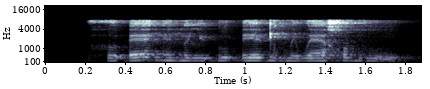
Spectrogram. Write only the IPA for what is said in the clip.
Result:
hʊːʔɛːnɪː nolʲuʔu ʔeːɖɔ mewɛː χubuː

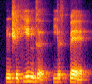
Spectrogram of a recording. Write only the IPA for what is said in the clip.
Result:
nd͡ʒəfʲeŋɡə | jəxk͡pɛ

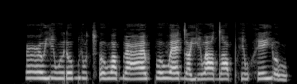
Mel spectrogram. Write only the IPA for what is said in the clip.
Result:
ʕujiwu ɾobiwt͡sʼo wɒbæ ʕæw po wædɒ jiwiwdˤæwpʰiw hejow

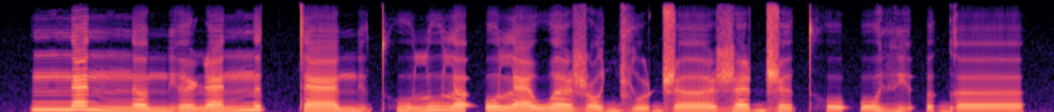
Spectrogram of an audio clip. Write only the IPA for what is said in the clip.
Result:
nːæ˦ nːɜ˨mʲɘː˨ ɳæ˨nːə˦ tːæː˨mʲu˨t̪ʰu˦˨ lu˦lɐ˨ʔo˦ læ˨wɜ˦˨ʐɔ˨ d͡ʑu˨ɖ͡ʐɜː˨ ʐæ˦ɖ͡ʐɘ˦˨t̪ʰo˨ ʔo˨˦vʲɘ˦ʔə˨˦ɡɜː˨

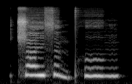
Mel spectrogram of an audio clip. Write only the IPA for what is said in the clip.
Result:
ʈ͡ʂa˥ɪ̯sə˥˩n pʰɤ˥ŋ

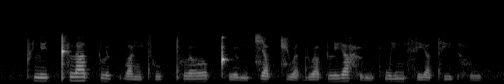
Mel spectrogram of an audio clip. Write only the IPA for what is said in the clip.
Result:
pʰli˦˥t̚kʰla˥˩t̚ klɯ˦˥k̚ba˧ŋtʰu˨˩k̚ pʰlɤː˦˥p̚kʰlɯ˩˦ŋ t͡ɕa˦˥p̚t͡ɕu˨˩a̯du˧a̯ pli˥˩a̯hɯ˨˩ŋ kʰwi˥˩nsi˧a̯tʰi˥˩ʔ hu˦˥k̚

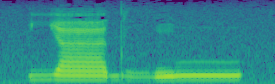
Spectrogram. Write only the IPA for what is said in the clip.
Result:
ʎaː˥dʱo̤˧ŋuː˥

